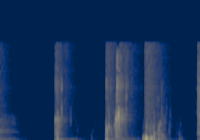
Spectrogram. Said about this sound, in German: Ihr Lieben, ich mache mir einfach mal ein schönes Getränk jetzt auf um den Podcast angemessen mit euch zu zelebrieren. Prost, ich trinke auf euch.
